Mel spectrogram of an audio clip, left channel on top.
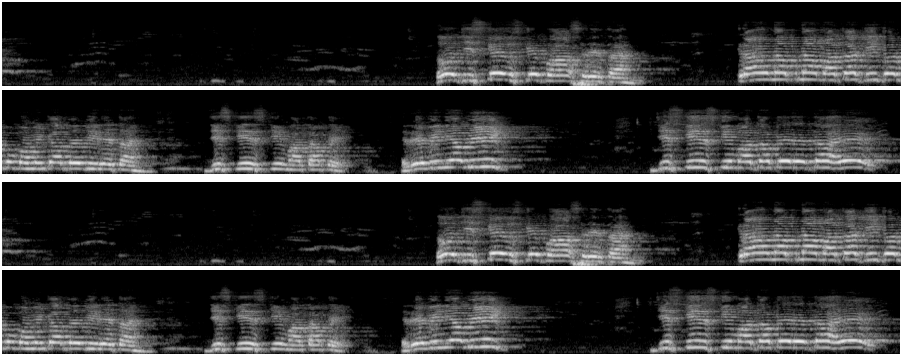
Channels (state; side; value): normal; both; correlation 0.81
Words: तो जिसके उसके पास रहता है, क्राउन अपना माता की गर्भ भूमिका पे भी रहता है, जिसकी इसकी माता पे। रेवेन्यू भी जिसकी इसकी माता पे रहता है,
